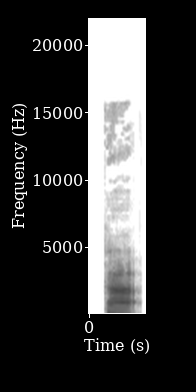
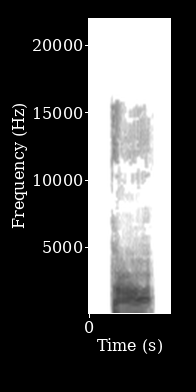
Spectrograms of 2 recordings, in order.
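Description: First: た with a light, quick "t" and a clear vowel; light consonant. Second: た with an exaggerated, forceful "t" burst; over-strong consonant. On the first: Teacher leading learners once more, light natural t in た. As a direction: keep the consonant of た small and let the vowel sound clearly. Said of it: "軽く速く". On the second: Teacher showing learners the unnatural way, over-strong t in た. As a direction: hit the consonant of た too hard, unnaturally. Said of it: "子音を強く発音しすぎると". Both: Shown as a demonstration.

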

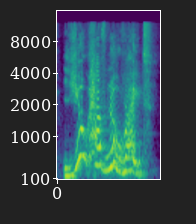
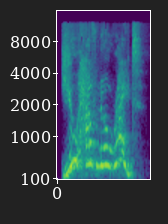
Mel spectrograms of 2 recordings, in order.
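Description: First: Loud, stern, slow finger-wagging rebuke; angry scolding stranger. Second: Much higher, slow, disbelieving repeat; incredulous echo. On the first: Stranger scolds her over her post, loud and stern. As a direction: tell her off hard, word by word. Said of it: "And he says". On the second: Echoing the stranger's scolding back in high disbelief. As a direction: throw his words back in shock. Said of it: "I'm like". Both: Retold or imitated.

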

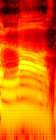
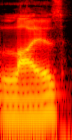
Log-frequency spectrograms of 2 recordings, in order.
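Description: First: LARS as one long open syllable; pronounced Lars. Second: LIARS with an "eye" glide; the wrong reading, LIARS, rhyming with "fires"; mispronounced as liars. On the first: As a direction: say LARS firmly, without the "eye" glide of liars. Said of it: "not liars". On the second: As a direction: say LIARS in two syllables, the misreading. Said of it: "no, Lars". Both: Shown as a demonstration.

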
